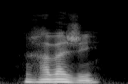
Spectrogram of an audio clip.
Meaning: to ravage, to ruin, to lay waste to
- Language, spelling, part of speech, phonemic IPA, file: French, ravager, verb, /ʁa.va.ʒe/, Fr-ravager.ogg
